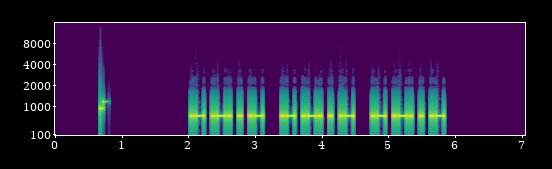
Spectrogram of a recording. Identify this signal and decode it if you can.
Morse code, heard as a keyed tone, about 30 wpm, 700 Hz. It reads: AREA AREA AREA
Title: Top 500 Words Repeated 30wpm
